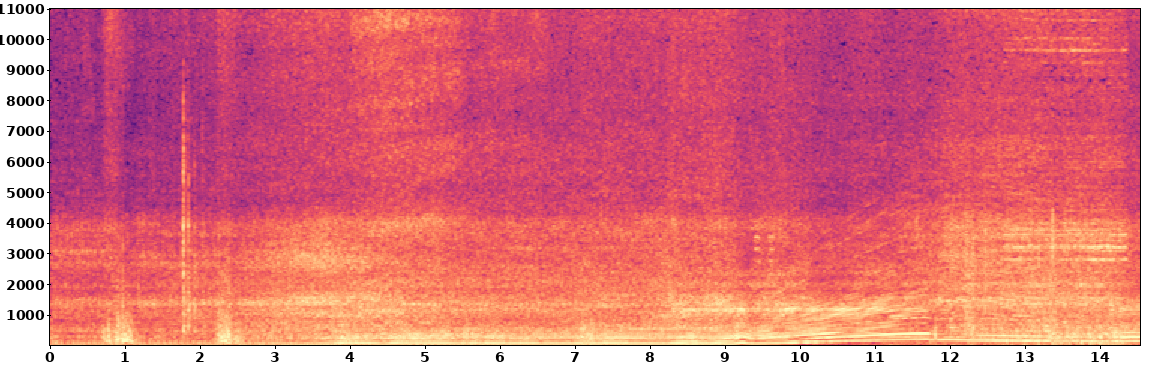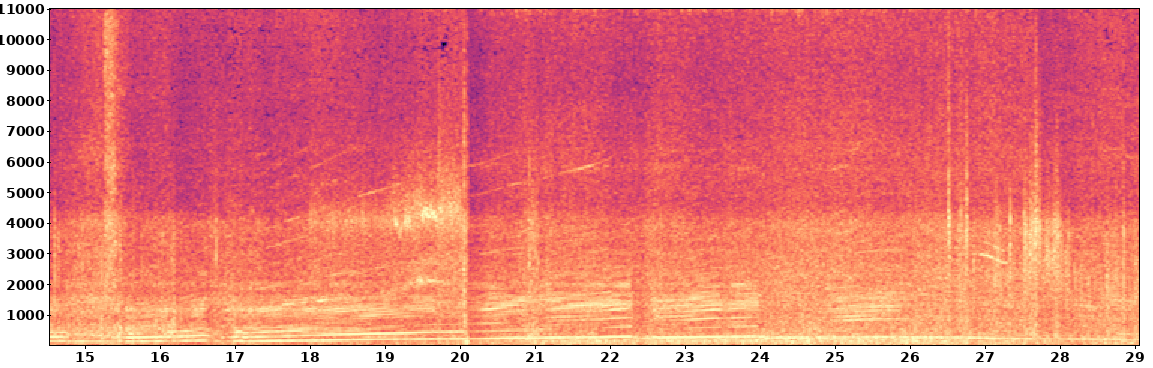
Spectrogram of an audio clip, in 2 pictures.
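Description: Kawasaki ZX-10R's inline-four engine pulling away. It runs low and steady for several seconds, then revs up through the gears, with two upshifts close together near the middle where the pitch drops each time. It then climbs slowly and settles into steady cruising.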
